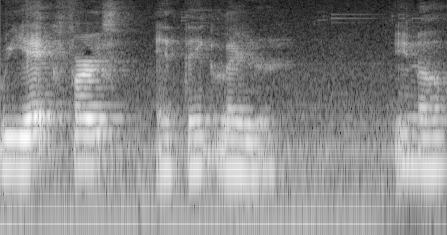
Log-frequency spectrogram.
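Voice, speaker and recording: Speaking at a very slow pace, a woman with a fairly low pitch talks in a Southern US accent. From Mississippi. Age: 20s. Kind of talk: casual storytime talk to camera.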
